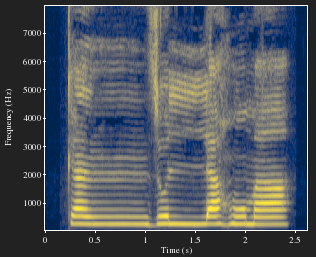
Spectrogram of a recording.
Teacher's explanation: ہم یہ تنوین کو لام میں ملا کے بغیر غنہ سے لیکن تشدید کے ساتھ یہ حکم کو ادا کریں گے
